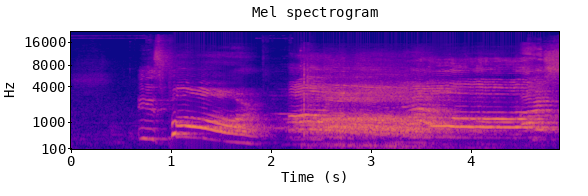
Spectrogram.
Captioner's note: audience awwws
